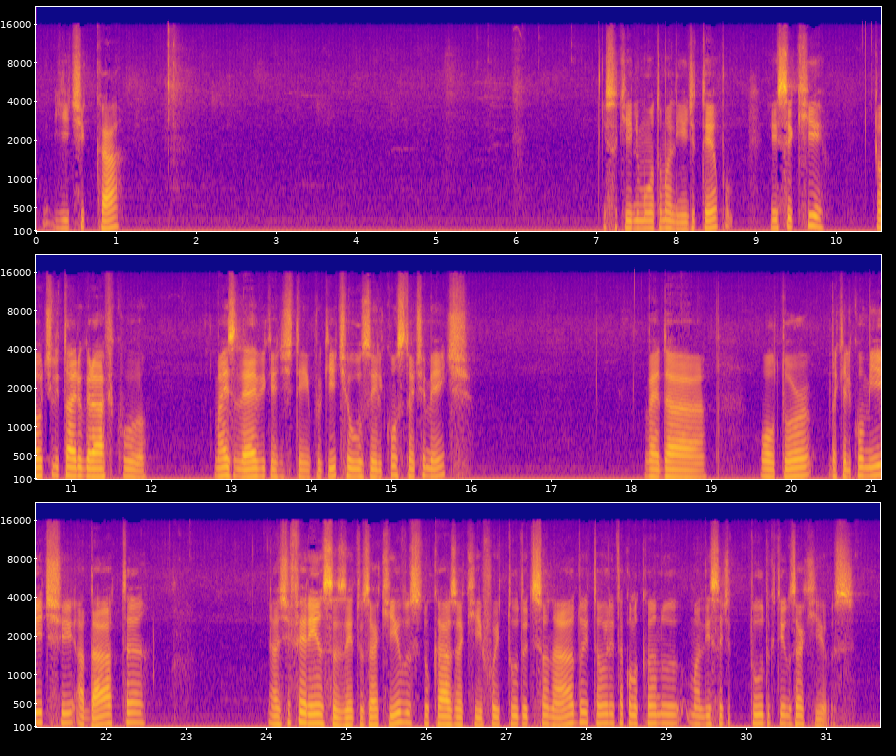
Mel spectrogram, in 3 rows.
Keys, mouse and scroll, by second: 1.7 Return, 5.5-6.8 drag, 18.4 click, 22.9 click, 26.5-29.6 scroll down 3, 31.2 click.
